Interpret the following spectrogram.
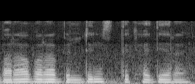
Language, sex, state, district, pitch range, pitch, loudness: Hindi, male, Arunachal Pradesh, Longding, 105-115 Hz, 110 Hz, -14 LUFS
